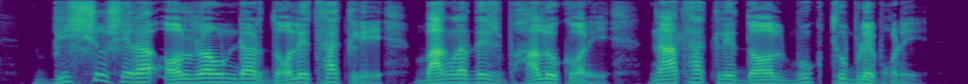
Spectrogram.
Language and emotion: Bengali, neutral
